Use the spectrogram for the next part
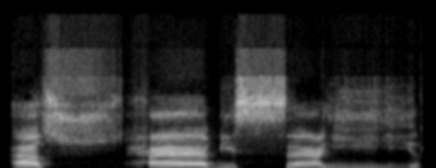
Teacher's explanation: صاد کو موٹا کر کے سیٹی کے ساتھ اس کو روکنا ضروری ہے، نہیں تو قلقلہ ہو جائے گا.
